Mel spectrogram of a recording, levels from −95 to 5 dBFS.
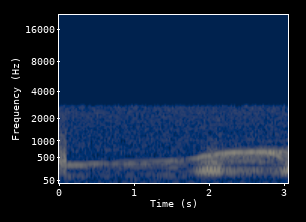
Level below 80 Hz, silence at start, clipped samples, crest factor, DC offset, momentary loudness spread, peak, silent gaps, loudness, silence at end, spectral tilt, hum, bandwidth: under -90 dBFS; 0 s; under 0.1%; 16 dB; under 0.1%; 20 LU; -32 dBFS; none; -47 LUFS; 0 s; -6 dB/octave; none; 2.9 kHz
